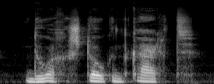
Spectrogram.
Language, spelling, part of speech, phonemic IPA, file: Dutch, doorgestoken kaart, noun, /ˌdoːr.ɣə.stoː.kə(n)ˈkaːrt/, Nl-doorgestoken kaart.ogg
- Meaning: Collusion, a put-up job, a stitch-up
